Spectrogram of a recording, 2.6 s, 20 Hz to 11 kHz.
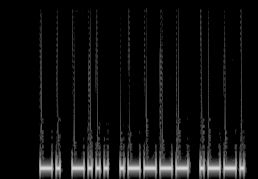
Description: Morse code, heard as a keyed tone, about 30 wpm, 700 Hz. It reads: NB1P
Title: USA Call Signs - 4 Characters - Repeated 3x - 30wpm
